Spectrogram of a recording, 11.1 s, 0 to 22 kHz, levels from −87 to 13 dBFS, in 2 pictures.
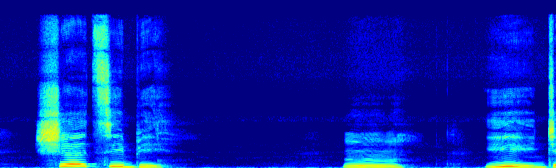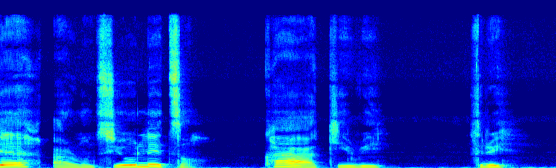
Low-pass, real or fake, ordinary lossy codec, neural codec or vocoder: none; real; none; none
